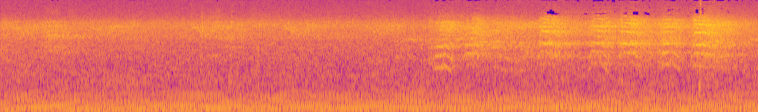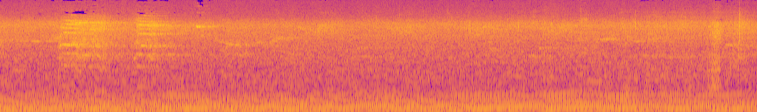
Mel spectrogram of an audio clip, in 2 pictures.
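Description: High-pitched screams from a baby long-tailed macaque, in a cluster from about four to nine seconds in. A steady low motor hum runs underneath throughout and is the loudest sound.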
